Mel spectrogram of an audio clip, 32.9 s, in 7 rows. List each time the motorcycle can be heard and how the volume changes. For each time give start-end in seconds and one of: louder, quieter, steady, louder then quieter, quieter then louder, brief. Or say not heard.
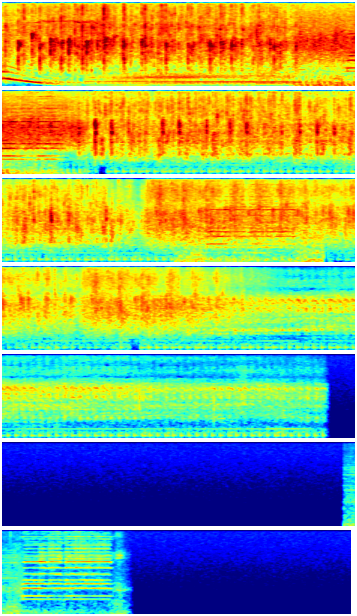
0.0-23.2 quieter.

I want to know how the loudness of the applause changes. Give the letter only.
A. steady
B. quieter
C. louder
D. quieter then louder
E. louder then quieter
B.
